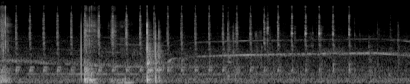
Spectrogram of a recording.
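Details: Car fuse box with ignition off: regular fast clicking with a faint buzz, a relay chattering; owner suspects it is draining the battery, cause unknown.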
